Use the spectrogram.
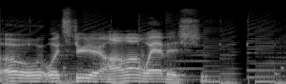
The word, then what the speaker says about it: Wabash: I'm on Wabbish. Like what? Wabbish. Like wobbash, but Wabbish. Oh, you mean Wabash.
